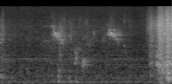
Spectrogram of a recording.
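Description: A quiet pause, then near the end the loud splash of a person diving headfirst into a swimming pool.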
